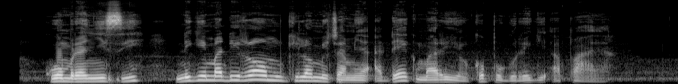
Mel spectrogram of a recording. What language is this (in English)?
Luo (Kenya and Tanzania)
